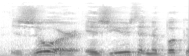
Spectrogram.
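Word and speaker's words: Zor (זר): And very interestingly, Junie, the word for strange in Hebrew is a word that's pronounced Zor. Perhaps if we were to spell it phonetically, it would be Z O O R.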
